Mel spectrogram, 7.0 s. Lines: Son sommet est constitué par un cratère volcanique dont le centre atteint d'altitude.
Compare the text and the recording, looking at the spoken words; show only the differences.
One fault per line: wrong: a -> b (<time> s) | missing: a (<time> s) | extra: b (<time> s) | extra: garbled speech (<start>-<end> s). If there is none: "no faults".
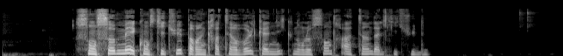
no faults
